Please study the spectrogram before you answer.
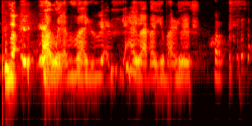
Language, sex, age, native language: Icelandic, male, 9, Icelandic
